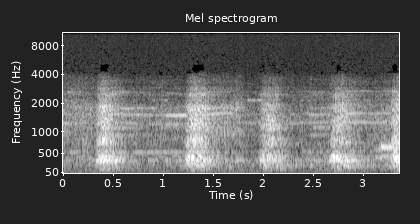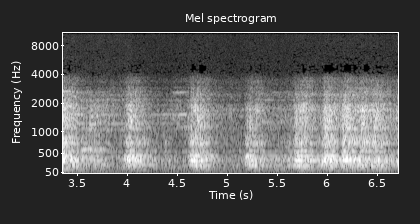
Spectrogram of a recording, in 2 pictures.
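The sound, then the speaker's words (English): A train engine chugs steadily along the tracks, its rhythmic bursts of steam hissing roughly every half-second, with no voices. “Now when that engine turns back, move fast. Head for that platform.”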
